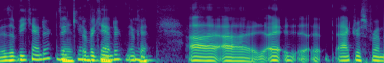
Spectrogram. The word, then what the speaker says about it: Vikander: How do you pronounce her last name? Is it Vikander?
